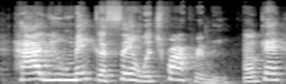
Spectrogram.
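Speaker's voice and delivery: ordinary delivery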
